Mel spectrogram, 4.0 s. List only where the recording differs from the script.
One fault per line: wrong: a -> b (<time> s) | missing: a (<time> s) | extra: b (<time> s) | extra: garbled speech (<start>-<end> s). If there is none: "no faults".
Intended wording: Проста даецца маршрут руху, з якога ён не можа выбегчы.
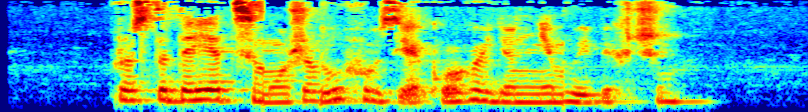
wrong: маршрут -> можа (1.3 s)
missing: можа (2.8 s)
